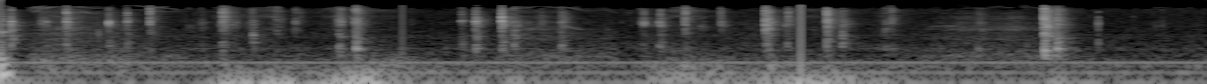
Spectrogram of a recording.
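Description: Typing on a computer keyboard: a run of irregular keystroke clicks, with the Enter key pressed between short lines of text.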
